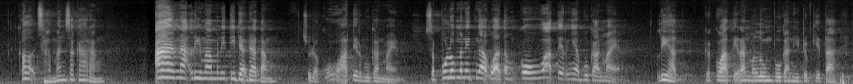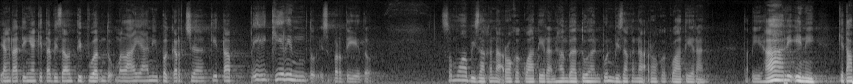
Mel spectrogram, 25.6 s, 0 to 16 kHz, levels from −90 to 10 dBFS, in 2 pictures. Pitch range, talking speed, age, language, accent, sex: 120-190 Hz, 125 wpm, 30-49, Indonesian, native, male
